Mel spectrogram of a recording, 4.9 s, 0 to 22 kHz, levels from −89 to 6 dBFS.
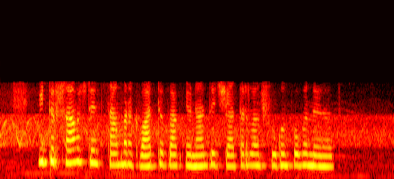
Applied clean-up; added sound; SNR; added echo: none; Motor vehicle (road) / Siren; 16 dB; none.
